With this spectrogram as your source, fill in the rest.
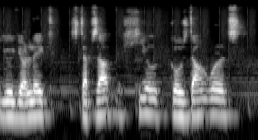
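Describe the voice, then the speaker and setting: With music in the background, a man at a medium pitch speaks with a non-native accent. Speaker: animator. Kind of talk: software tutorial narration. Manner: casual, hesitant.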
